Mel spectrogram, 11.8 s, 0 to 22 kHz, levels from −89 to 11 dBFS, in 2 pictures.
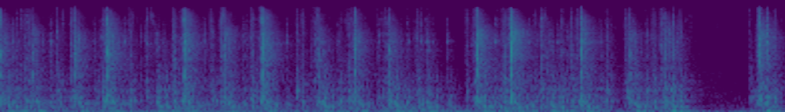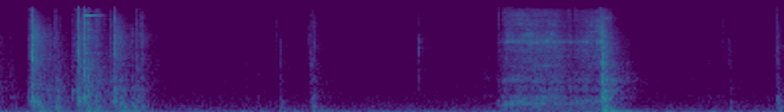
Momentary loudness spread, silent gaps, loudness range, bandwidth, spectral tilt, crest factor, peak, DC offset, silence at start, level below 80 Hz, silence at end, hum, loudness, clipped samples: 14 LU; none; 5 LU; 17 kHz; -1.5 dB/octave; 32 dB; -18 dBFS; under 0.1%; 0 s; -60 dBFS; 0 s; none; -46 LUFS; under 0.1%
